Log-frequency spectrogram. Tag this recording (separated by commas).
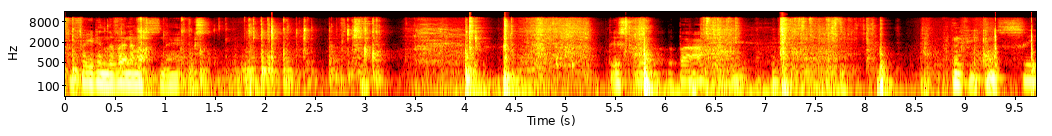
Speech, Wood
